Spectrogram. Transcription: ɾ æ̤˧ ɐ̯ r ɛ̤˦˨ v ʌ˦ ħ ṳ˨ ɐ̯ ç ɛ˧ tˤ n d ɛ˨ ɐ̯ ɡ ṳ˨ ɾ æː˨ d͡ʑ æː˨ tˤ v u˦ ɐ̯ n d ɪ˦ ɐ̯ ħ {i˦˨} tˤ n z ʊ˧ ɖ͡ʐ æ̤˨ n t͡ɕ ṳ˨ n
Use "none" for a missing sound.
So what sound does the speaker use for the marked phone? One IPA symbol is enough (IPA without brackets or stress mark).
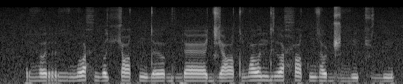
i˦˨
